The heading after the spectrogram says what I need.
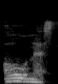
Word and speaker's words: honest: Começa com som de... Começa com a letra H, mas but actually it sounds like a vowel. Porque o H é mudo nesse caso.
